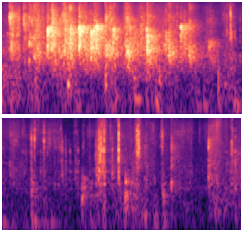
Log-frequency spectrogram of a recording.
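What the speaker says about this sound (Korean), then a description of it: "박수 한번 쳐주십시오" An audience at a bar exam prep course information session claps, a moderate round that swells early and then thins into scattered, sparse claps, with a few knocks and shuffling sounds in the room.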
